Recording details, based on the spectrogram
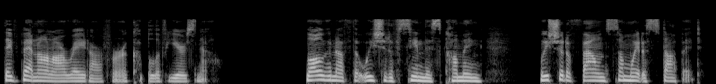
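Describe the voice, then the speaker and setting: A fierce young policewoman, off duty and raw with anger, her voice climbing high and loud as she rails and shouts, voiced by a woman narrating an audiobook. The reading is close and dry, with no room sound. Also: fairly even intonation, a little fast, no room sound. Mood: bitter. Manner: shouting, furious, tearful.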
